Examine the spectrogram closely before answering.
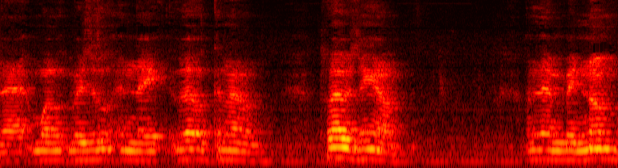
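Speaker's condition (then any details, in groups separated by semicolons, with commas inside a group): MND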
